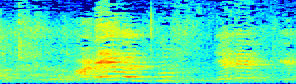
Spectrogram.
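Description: A child's voice speaking into a microphone, loudest about a second in, with other children's voices in the hall.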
